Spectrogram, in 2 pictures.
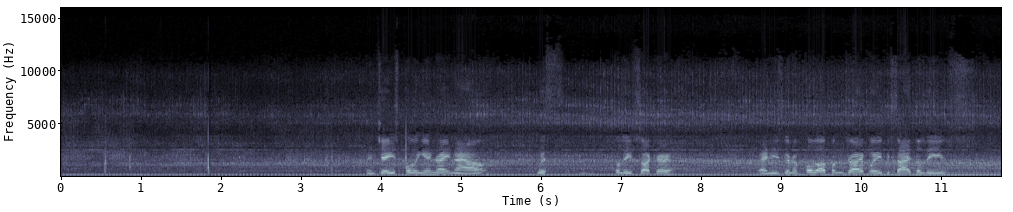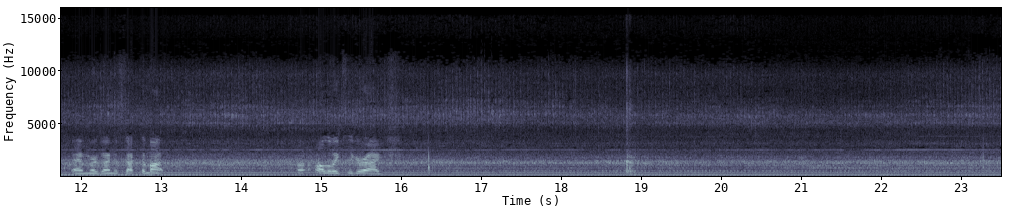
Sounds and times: Speech: 3.8 - 5.4, 6.0 - 6.2, 6.9 - 7.7, 8.7 - 11.3, 11.9 - 13.1, 14.7 - 16.0.

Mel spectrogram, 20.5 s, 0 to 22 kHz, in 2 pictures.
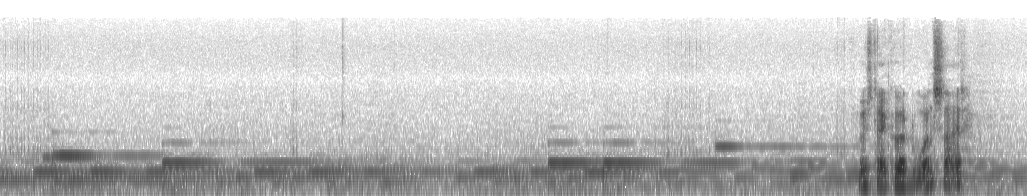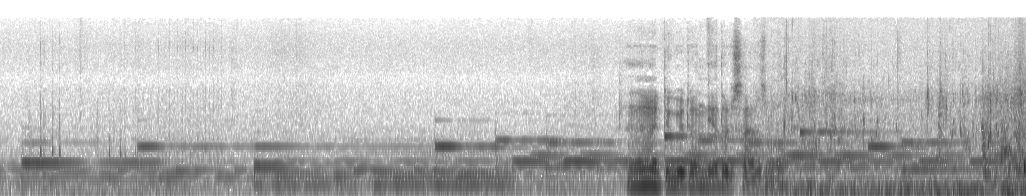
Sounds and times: Music: 0.0 - 20.5
Speech: 8.6 - 9.7, 16.5 - 18.2.

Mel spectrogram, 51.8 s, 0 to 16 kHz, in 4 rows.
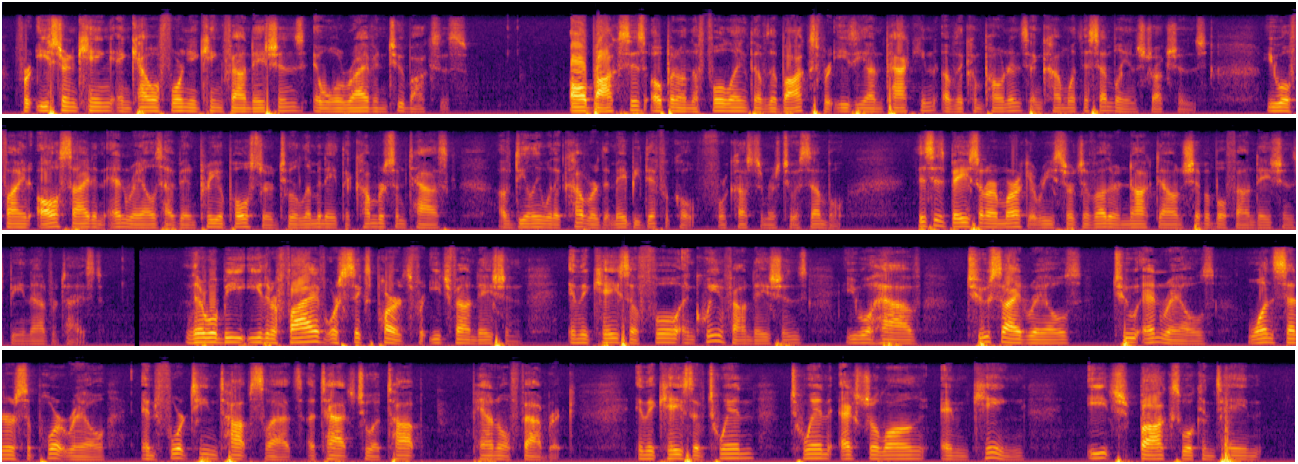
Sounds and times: Speech: 0.2 - 4.7, 5.7 - 21.4, 22.1 - 27.0, 27.7 - 44.6, 45.2 - 49.1, 49.7 - 51.5.

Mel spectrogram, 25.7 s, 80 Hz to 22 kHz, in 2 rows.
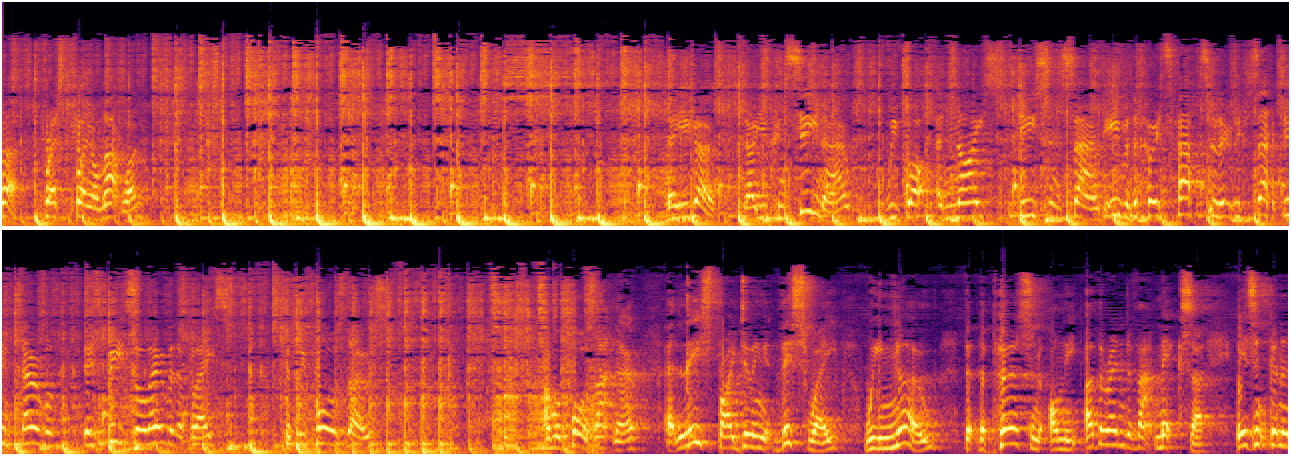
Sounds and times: Electronic music: 0.0 - 19.1.

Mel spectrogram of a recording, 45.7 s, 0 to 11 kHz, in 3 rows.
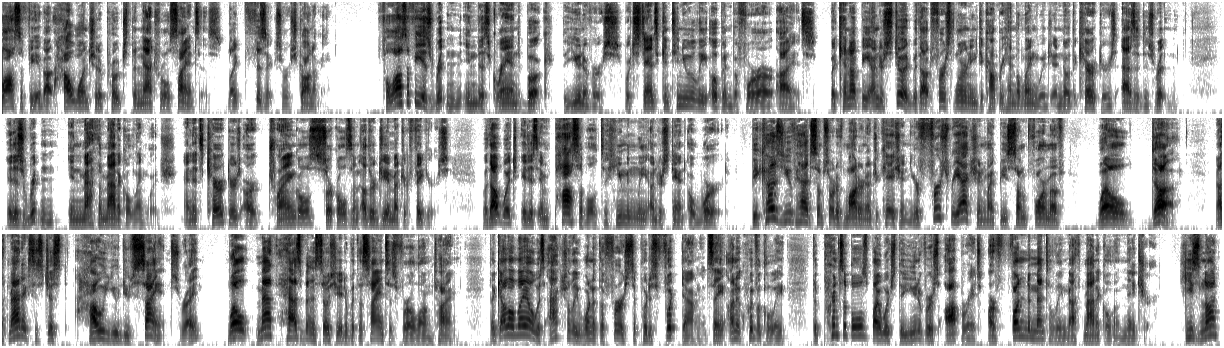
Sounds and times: Narration, monologue: 0.0 - 45.7.

